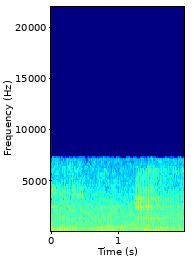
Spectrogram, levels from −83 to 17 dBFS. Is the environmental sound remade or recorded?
recorded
